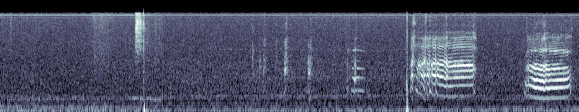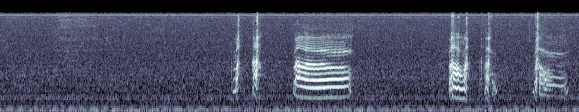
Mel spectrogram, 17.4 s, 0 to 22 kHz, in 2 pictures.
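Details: Niko, a pet F6 Savannah cat, meows indoors in a small room: several drawn-out, harmonic meows that rise then fall, spaced a few seconds apart, with soft human speech and a steady low hum behind.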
